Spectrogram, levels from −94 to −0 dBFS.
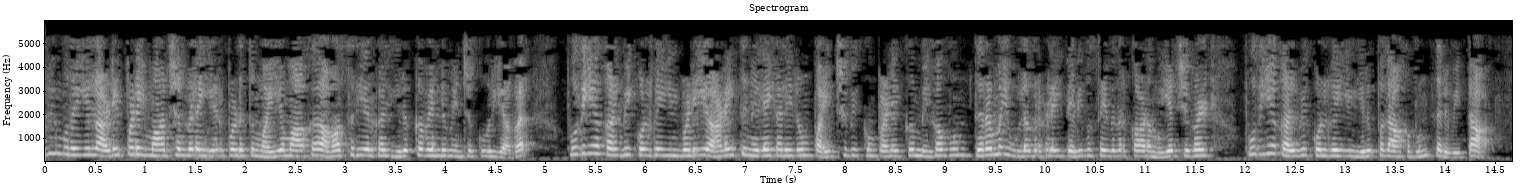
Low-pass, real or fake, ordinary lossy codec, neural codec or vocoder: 5.4 kHz; fake; MP3, 24 kbps; vocoder, 22.05 kHz, 80 mel bands, WaveNeXt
